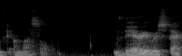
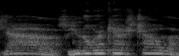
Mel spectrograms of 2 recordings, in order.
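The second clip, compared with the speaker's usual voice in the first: high-pitched imitation of delighted recognition; 12 semitones higher than usual. Restaurant owner hearing a mutual friend's name, imitated delight. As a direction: act out the penny dropping, pitched way up.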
